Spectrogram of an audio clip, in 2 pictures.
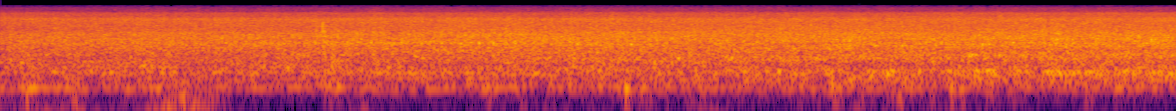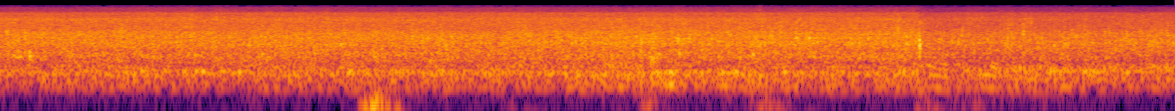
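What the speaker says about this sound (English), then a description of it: "River crossing." Steady broadband rush of a river flowing at a hiking trail river crossing on the Appalachian Trail, continuous and fairly loud with no let-up, a few faint bumps and handling knocks over the constant water noise.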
